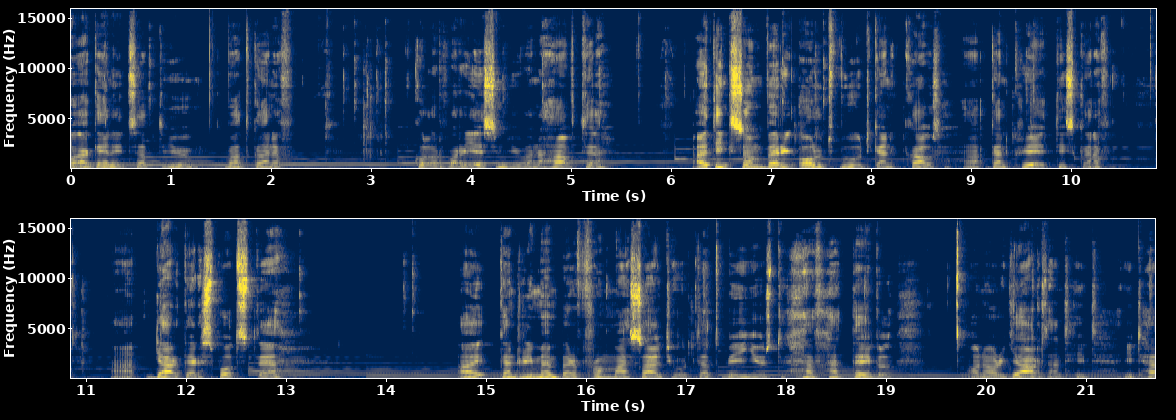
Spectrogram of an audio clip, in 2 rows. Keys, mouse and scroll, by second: 8.2 ctrl+s, 8.5-10.4 middle drag, 10.1 ctrl+s, 10.5-12.1 middle drag, 12.5-15.9 drag, 15.5-21.6 middle drag, 18.2 ctrl+s.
